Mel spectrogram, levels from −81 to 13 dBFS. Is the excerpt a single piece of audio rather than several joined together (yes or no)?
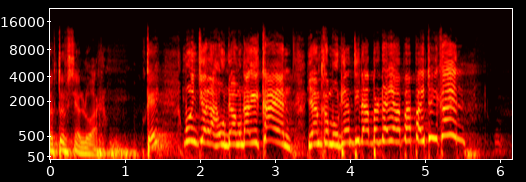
no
